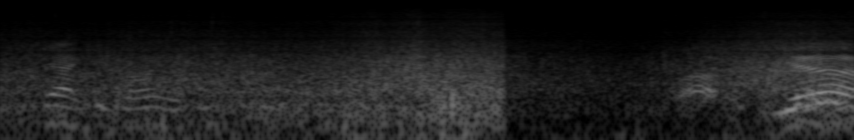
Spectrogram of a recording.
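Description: Small waves breaking and washing up a sandy beach. The surf sound drops off suddenly about two and a half seconds in, then builds again before a voice starts near the end.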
